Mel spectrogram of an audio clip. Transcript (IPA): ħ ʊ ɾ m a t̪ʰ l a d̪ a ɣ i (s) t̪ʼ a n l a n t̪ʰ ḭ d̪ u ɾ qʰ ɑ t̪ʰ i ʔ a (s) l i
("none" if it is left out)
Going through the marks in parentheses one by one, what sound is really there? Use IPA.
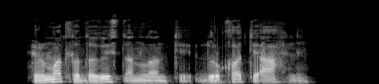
s, ħ

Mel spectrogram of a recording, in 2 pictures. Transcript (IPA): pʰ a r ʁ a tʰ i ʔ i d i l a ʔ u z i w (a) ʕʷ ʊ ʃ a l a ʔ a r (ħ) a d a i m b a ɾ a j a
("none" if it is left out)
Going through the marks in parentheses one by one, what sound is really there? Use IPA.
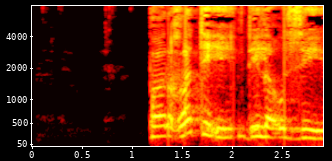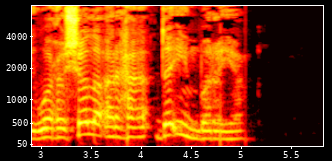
a, ħ

